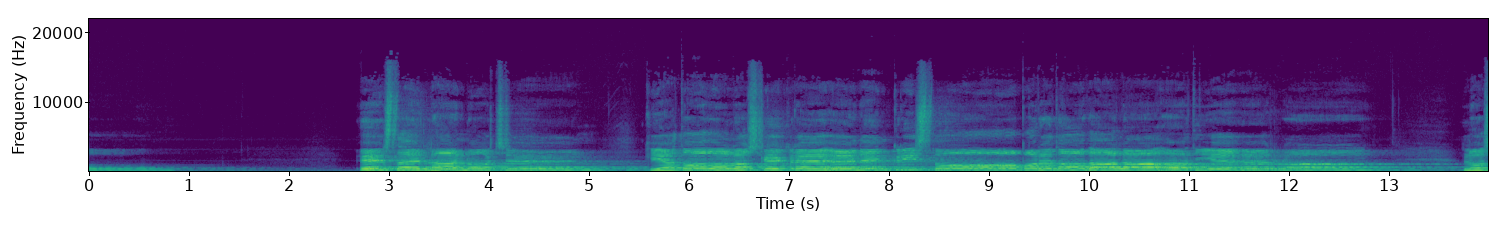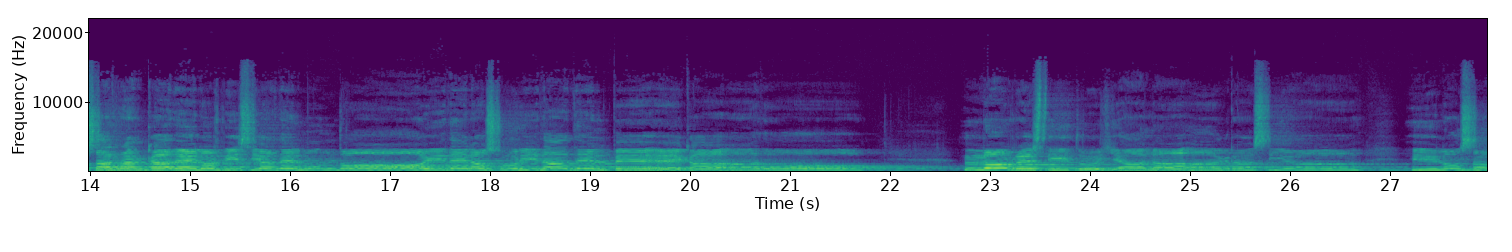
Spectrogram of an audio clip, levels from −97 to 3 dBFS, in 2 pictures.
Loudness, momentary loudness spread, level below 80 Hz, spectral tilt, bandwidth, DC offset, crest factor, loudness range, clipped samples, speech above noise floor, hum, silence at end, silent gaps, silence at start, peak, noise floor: -25 LUFS; 15 LU; -70 dBFS; -4.5 dB/octave; 15.5 kHz; under 0.1%; 18 dB; 5 LU; under 0.1%; 41 dB; none; 0 s; none; 0 s; -8 dBFS; -65 dBFS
